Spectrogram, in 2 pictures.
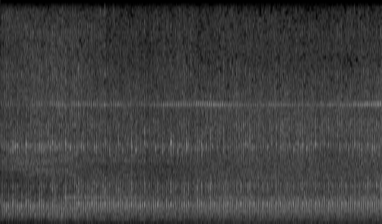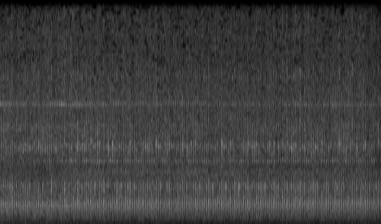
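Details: Diesel bus idling after an oil change and reseating a crooked filter cover that had hissed: steady idle with even, regular clatter, no speed hunting, nothing abnormal on top; running fine.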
